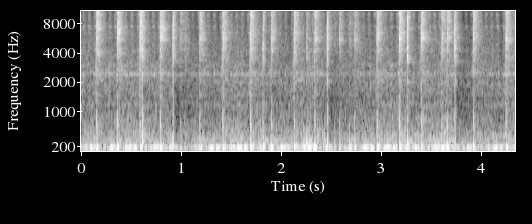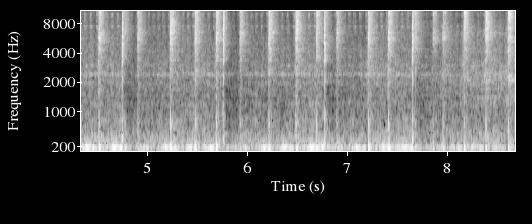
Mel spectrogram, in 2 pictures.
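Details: Suzuki GT500 two-stroke with an uneven idle, irregular sharp pops and gaps in the firing rhythm. A cylinder is misfiring, cause not yet known.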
